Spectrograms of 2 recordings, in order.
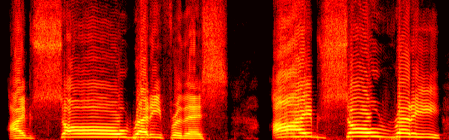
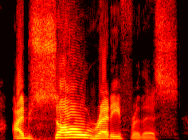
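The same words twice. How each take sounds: First: Higher, louder, slower gloat; gloating yell. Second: Gloating. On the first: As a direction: yell it out, drawn out. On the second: Gloating build. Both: Real, not acted.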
